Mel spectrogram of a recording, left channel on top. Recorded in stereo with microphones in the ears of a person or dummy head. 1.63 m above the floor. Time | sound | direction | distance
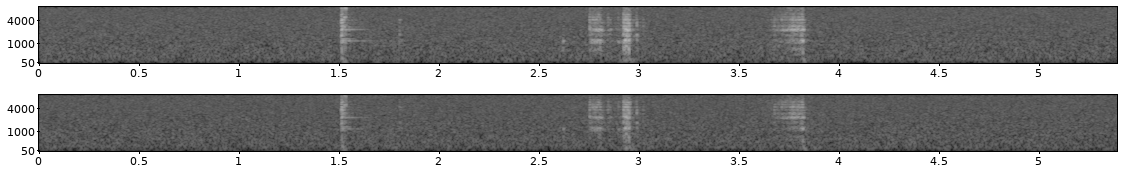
1.5 | a camera shutter | 25° left (ahead or behind) | ?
